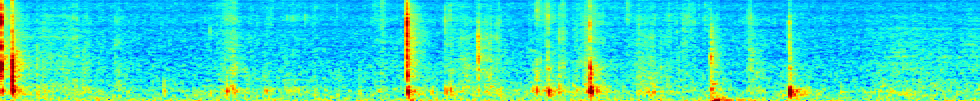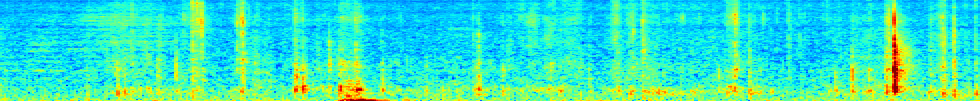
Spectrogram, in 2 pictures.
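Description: Faint handling sounds: a dozen or so light, irregular taps and clicks from hands pressing a motorcycle helmet's padded liner back into its shell.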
